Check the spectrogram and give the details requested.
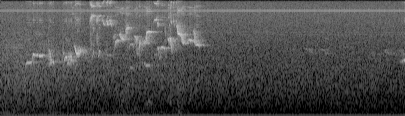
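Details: Eurasian wren at the Réserve de Calviac: about four seconds of rapid, high, tinkling notes, short whistles near the bottom rising into bright jumbled trills and sliding notes, then quiet background for the rest.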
